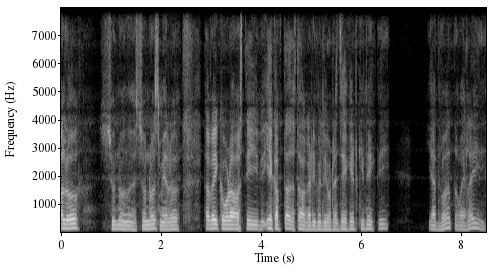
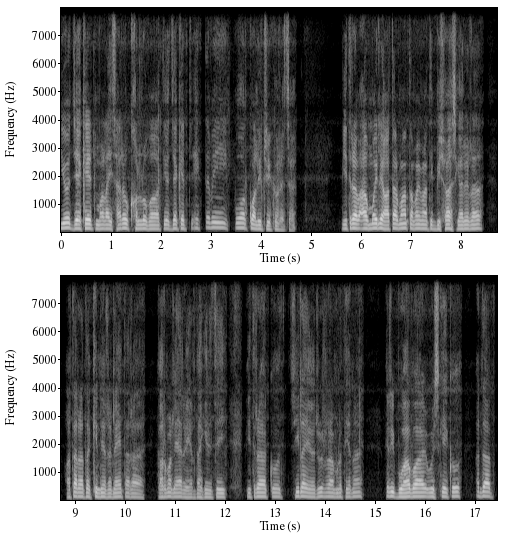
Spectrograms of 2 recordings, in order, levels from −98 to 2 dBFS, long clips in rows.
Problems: constant background noise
